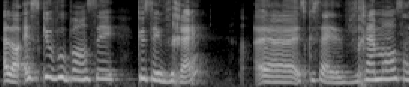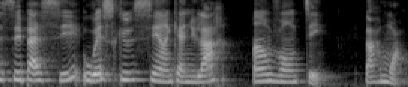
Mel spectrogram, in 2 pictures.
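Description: A woman hosting a live lesson, speaking slowly and clearly and putting questions to her viewers. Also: a little high, expressive. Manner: slow and deliberate, asks the audience questions. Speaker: host of a live French-learning stream.

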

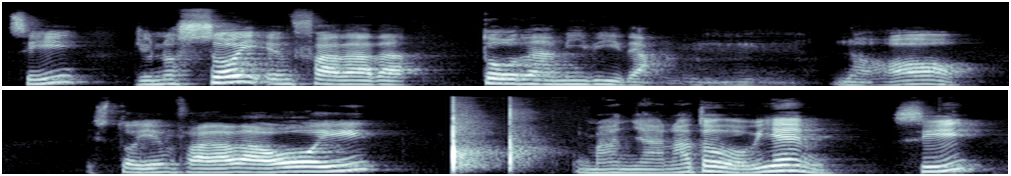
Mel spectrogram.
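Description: Profesora española lenta y expresiva. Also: female voice, lowish voice, expressive, a little hiss or hum. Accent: Spanish from Spain. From Spain. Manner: slow, exaggerated acted examples, checks in with "¿sí?". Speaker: Spanish teacher streaming a live class. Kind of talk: live-streamed language lesson.

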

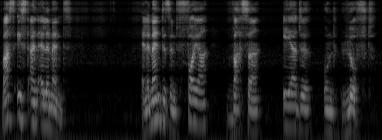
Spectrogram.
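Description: A man teaching German to a live chat, drilling words slowly and playfully, with big pitch swings. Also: breathy edge. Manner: slow, repetitive, exaggerated drills with lively pitch swings. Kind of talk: slow, playful language lesson for learners.

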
